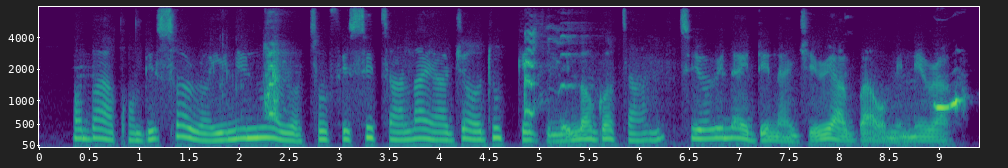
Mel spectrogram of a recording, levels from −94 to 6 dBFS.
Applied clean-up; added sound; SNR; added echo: neural mask model RNNoise.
